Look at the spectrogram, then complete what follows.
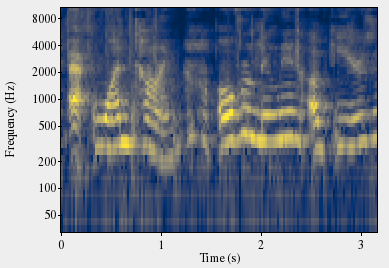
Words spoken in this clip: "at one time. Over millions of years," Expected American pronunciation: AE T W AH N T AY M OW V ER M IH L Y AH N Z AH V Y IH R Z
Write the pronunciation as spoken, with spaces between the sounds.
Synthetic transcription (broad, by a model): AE T W AH N T AY M OW V ER M IH L Y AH N AH V Y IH R Z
